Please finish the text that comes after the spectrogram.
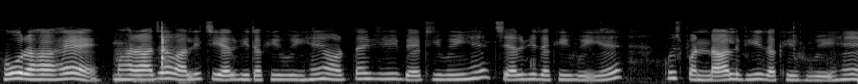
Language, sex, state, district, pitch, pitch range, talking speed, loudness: Hindi, male, Madhya Pradesh, Katni, 225 Hz, 215-250 Hz, 180 wpm, -22 LUFS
